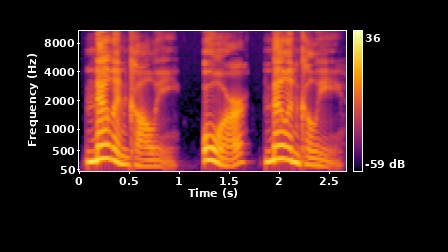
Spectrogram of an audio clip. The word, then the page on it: melancholy: mélənkὰli; メランカリィ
